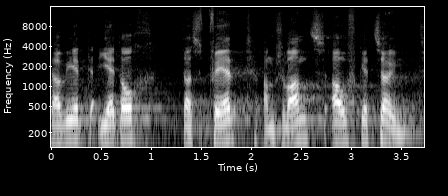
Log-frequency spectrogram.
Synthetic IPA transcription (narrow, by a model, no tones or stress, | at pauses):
d̥ɑːvɪɐtjedɔχ | d̥aspp͡feːɐdɑmʃvant͡sʔaʊfɡ̥ət͡sœʏmt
